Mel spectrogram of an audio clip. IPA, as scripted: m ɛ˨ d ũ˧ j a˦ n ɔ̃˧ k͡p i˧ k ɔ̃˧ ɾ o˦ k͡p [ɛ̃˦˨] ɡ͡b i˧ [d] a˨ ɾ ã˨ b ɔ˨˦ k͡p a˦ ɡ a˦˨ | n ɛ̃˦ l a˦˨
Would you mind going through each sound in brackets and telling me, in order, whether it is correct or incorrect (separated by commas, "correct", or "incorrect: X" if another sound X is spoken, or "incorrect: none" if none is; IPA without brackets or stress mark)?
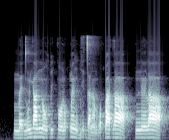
correct, correct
